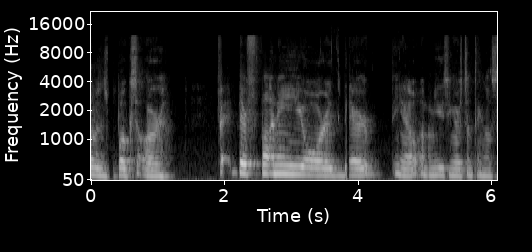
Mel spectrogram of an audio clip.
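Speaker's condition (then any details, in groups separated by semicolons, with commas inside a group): ALS; progressive, onset leg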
